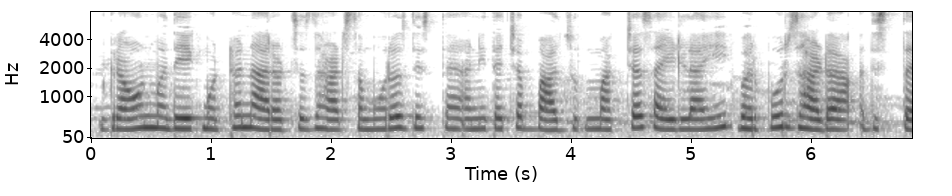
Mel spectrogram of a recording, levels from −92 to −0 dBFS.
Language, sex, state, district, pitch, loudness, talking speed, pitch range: Marathi, male, Maharashtra, Sindhudurg, 250 Hz, -33 LUFS, 155 wpm, 240-265 Hz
